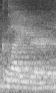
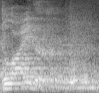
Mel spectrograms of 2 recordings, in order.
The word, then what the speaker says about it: Gleiter: First one is, and could you pronounce your last name? Gleiter. Gleiter.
